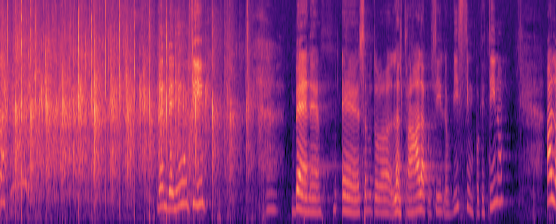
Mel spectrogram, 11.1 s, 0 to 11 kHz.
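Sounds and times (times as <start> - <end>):
crowd applauding: 0.0 - 5.4
speech: 3.2 - 4.2, 5.3 - 10.2, 10.9 - 11.1.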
